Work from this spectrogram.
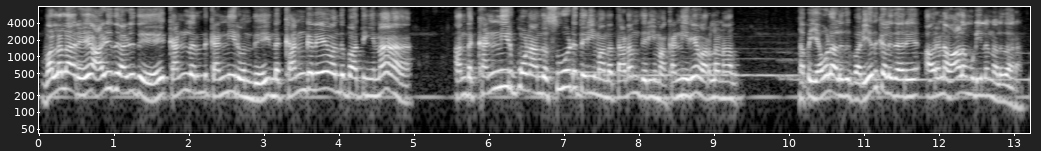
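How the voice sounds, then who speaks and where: A man's voice: high voice, moderate pace, darkish tone, a little hiss or hum. A young man speaking as a spiritual teacher, explaining to his listeners with emphatic repetition and frequent questions. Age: young adult. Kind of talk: spiritual discourse to an audience.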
